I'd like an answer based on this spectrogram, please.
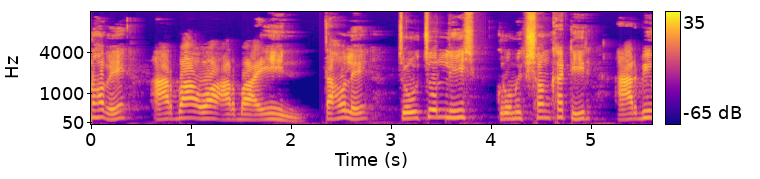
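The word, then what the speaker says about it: أربعة وأربعون: উচ্চারণ হবে আরবা ওয়া আরবাইন। তাহলে 44 ক্রমিক সংখ্যাটির আরবি উচ্চারণ হবে আরবা ওয়া আরবাইন।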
